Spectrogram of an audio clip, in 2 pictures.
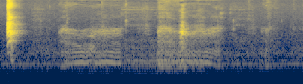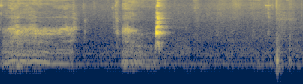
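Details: Nine-week-old puppy Fred trying to steal Ruby's bone: sharp high yips open and close the scene, between them three long throaty growls a second or so each, rumbling with a buzzy edge, then a few faint soft sounds near the end.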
